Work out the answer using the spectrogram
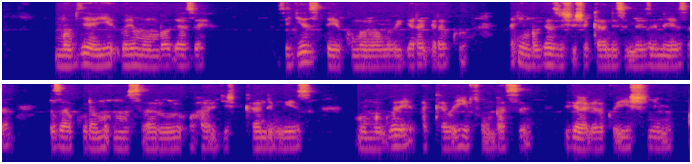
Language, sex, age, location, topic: Kinyarwanda, male, 50+, Nyagatare, agriculture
